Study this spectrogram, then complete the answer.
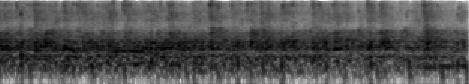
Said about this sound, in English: But we have Councillor Kim Ashton, who is here from Mid-Ulster. Give Kim a rousing round of applause.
